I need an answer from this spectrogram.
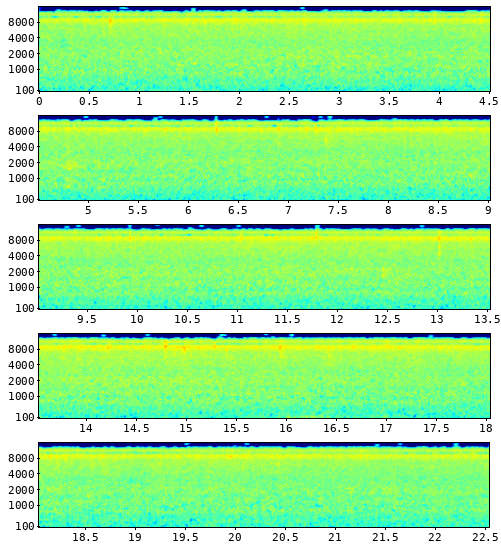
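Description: Heavy tropical downpour: loud rain falling steadily, with no thunder.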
